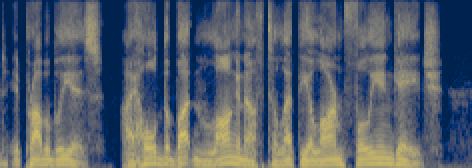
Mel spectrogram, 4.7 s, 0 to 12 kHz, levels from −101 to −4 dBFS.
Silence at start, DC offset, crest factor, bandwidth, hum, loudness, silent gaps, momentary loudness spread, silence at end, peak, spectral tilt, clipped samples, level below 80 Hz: 0 s; under 0.1%; 16 dB; 12 kHz; none; -26 LUFS; 1.15-1.21 s; 5 LU; 0.3 s; -10 dBFS; -5 dB/octave; under 0.1%; -42 dBFS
